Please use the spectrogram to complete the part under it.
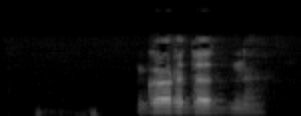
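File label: "гӧрдӧдны", Komi, male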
